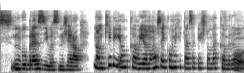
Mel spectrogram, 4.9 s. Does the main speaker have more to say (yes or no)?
no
